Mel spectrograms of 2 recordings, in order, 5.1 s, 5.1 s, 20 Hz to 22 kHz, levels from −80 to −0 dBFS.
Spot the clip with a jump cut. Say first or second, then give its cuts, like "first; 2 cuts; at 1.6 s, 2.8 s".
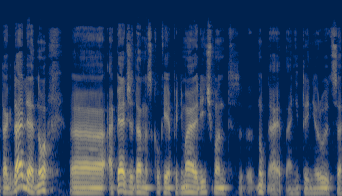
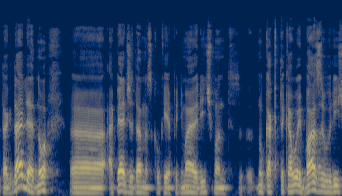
first; 1 cut; at 4.0 s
